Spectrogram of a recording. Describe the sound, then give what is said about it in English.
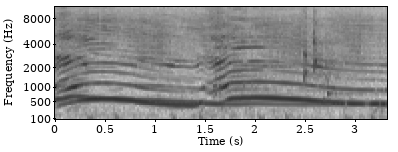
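A person lets out a long, loud wolf-like howl, a sustained wavering tone that dips and rises again, lasting a few seconds with no other talking. “Let's give it a proper Count Floyd intro. Ready to howl?”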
